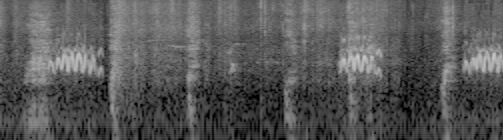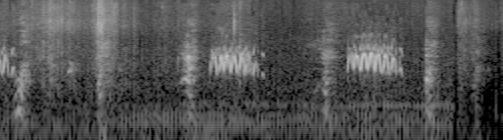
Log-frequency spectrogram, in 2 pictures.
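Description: Ostrich chick calling: five short trilled calls at uneven intervals, with sharp clicks scattered between them.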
